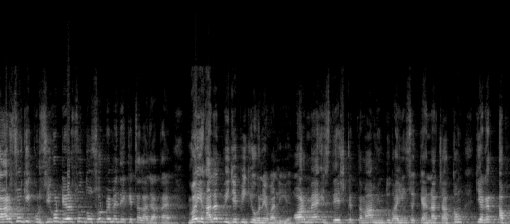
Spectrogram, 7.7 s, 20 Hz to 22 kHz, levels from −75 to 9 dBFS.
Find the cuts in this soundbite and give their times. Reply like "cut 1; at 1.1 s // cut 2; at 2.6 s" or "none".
cut 1; at 4.3 s

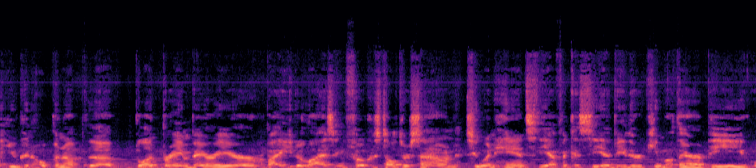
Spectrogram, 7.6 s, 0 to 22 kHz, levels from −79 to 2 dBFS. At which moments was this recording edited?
cut 1; at 2.6 s // cut 2; at 4.6 s

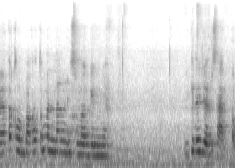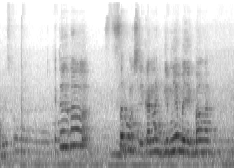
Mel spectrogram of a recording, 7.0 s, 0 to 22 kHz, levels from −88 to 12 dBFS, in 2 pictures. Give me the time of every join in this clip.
none

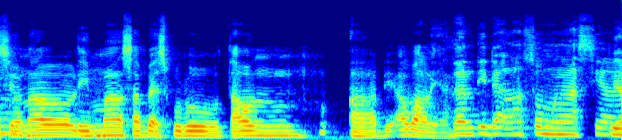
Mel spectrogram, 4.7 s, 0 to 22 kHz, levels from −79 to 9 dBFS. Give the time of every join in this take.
none

